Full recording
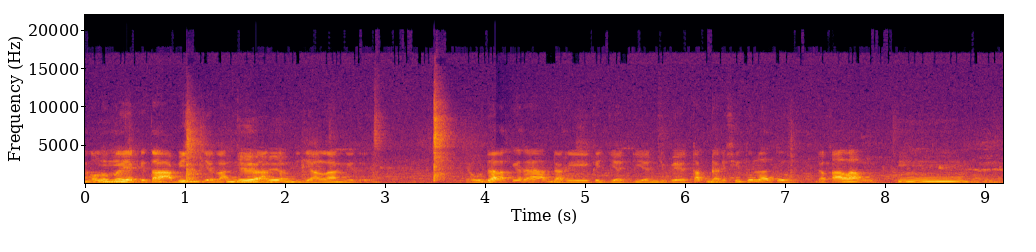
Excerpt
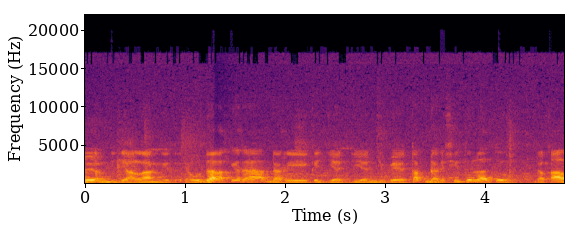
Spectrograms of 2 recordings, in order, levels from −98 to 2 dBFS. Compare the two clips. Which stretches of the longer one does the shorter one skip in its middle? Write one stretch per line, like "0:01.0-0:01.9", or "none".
0:02.8-0:03.7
